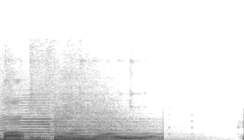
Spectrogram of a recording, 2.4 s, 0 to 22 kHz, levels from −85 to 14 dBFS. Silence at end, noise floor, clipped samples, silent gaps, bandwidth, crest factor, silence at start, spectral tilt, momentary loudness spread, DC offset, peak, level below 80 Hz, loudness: 0.8 s; -71 dBFS; under 0.1%; none; 10.5 kHz; 16 dB; 0 s; -8 dB/octave; 10 LU; under 0.1%; -8 dBFS; -30 dBFS; -24 LUFS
